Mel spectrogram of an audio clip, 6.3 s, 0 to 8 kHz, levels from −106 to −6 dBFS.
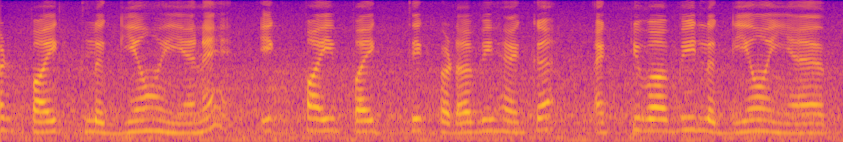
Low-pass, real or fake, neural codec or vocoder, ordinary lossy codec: none; real; none; none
